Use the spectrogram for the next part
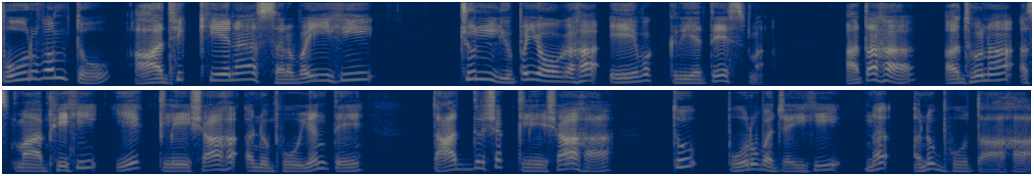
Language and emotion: Sanskrit, neutral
